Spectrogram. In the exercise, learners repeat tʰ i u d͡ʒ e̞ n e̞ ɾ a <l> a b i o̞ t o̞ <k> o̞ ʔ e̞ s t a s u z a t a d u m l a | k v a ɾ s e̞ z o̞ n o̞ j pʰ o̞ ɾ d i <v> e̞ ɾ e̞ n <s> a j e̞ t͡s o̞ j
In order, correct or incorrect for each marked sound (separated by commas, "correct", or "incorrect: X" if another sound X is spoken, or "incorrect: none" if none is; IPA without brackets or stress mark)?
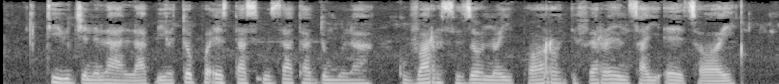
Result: correct, incorrect: p, incorrect: f, incorrect: t͡s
